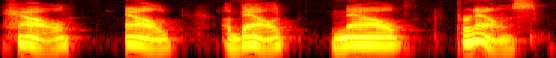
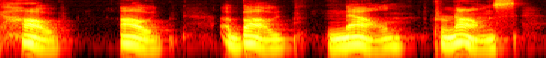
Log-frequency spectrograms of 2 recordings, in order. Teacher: what I learned and prefer is saying [æo] instead of [aʊ]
